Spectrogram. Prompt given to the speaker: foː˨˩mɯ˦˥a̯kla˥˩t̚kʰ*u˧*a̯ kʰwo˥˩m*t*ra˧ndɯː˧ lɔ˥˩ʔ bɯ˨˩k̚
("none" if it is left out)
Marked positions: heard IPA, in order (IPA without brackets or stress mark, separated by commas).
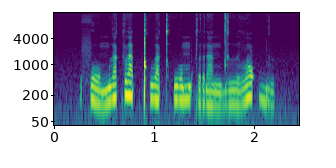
u˧, k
